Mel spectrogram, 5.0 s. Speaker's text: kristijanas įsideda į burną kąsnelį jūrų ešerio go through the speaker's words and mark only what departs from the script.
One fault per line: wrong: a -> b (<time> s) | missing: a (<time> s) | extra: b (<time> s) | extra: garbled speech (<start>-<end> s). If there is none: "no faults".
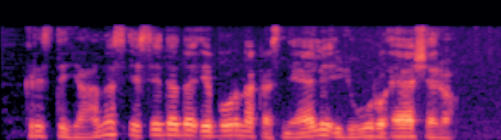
no faults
